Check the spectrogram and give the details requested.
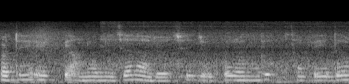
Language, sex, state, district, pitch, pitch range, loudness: Rajasthani, female, Rajasthan, Nagaur, 200 Hz, 185-210 Hz, -17 LUFS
